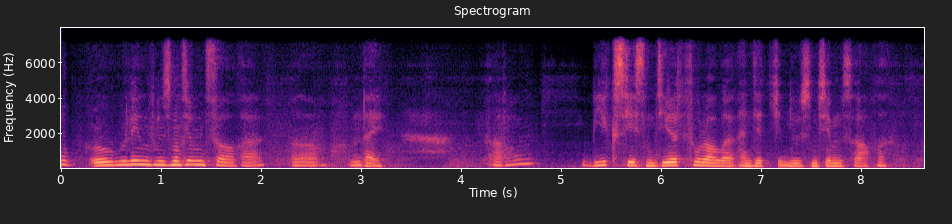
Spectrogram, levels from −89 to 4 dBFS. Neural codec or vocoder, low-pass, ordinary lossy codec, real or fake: codec, 16 kHz in and 24 kHz out, 0.6 kbps, FocalCodec, streaming, 2048 codes; 7.2 kHz; none; fake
